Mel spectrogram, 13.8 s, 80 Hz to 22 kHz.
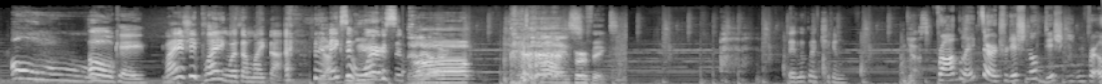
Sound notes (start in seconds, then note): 3.2 laughs; 6.3 laughs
